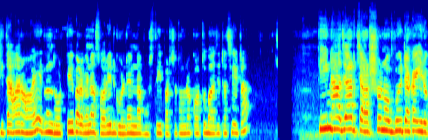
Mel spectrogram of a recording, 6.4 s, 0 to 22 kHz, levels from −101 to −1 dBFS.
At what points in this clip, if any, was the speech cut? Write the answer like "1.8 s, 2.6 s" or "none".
4.2 s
